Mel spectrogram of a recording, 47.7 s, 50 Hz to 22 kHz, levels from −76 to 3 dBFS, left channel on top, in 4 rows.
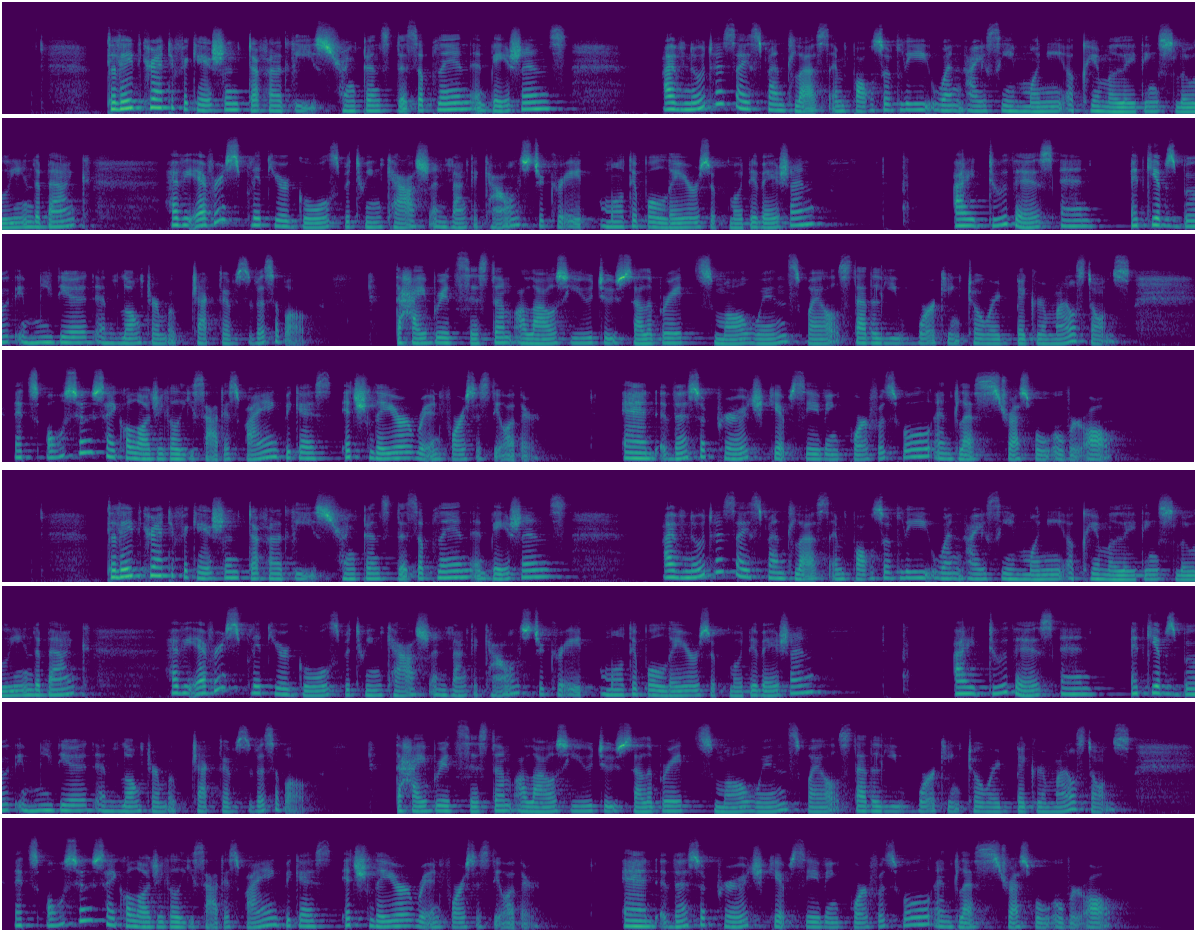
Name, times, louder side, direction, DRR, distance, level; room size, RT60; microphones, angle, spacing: voice 1, 0.5-6.2 6.6-20.1 21.4-22.8 23.2-26.9 27.8-41.2 42.0-46.9, left 2 dB, 15° left, 16 dB, 0.4 m, -33 dB
20.5 x 7.2 x 5.5 m, 0.82 s
head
